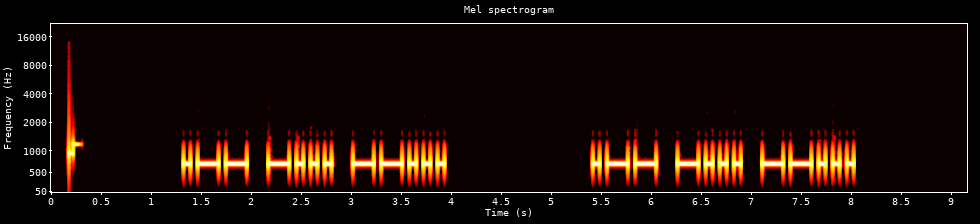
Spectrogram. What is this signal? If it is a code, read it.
Morse code, heard as a keyed tone, about 17 wpm, 700 Hz. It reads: WB7 WB7
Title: USA Call Sign Prefixes - Repeated 2x - 17wpm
